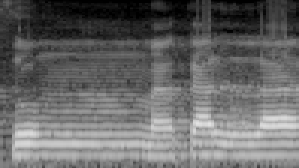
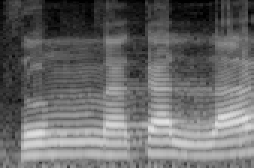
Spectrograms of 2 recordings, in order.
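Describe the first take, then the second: Both takes have the same delivery.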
